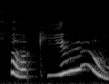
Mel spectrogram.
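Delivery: sweet friendly tone. Swearing at an eighteen-month-old, said in a really nice tone. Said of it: "say in a really nice tone".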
